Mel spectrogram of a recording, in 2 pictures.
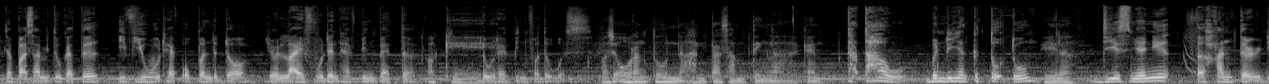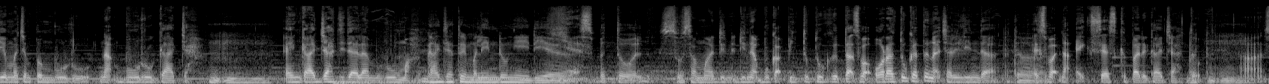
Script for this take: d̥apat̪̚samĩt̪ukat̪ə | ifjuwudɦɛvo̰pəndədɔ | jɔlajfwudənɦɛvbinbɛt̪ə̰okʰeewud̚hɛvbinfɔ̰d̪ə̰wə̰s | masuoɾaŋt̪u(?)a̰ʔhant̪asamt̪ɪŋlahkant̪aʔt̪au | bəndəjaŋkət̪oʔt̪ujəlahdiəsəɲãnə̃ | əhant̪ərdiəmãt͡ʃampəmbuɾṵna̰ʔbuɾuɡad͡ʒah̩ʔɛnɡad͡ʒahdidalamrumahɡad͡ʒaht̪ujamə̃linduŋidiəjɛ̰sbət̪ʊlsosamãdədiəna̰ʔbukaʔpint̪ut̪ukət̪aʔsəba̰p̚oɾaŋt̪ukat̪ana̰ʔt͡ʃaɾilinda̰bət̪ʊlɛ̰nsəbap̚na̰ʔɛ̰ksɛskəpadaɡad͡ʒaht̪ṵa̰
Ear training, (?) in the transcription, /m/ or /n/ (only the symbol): n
